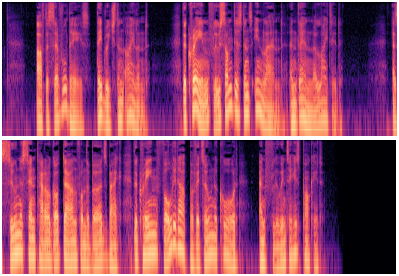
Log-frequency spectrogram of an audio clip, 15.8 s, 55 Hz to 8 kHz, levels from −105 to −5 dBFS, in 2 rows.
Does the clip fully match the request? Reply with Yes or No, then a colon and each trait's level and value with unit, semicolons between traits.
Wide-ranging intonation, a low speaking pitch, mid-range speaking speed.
Yes: wide, 5.9 semitones; very low, 95 Hz; average, 150 wpm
